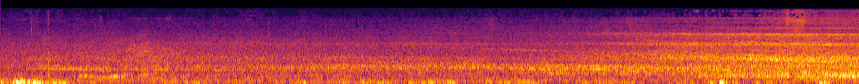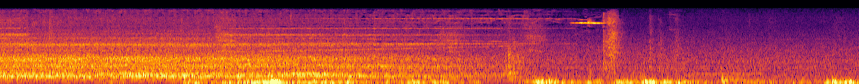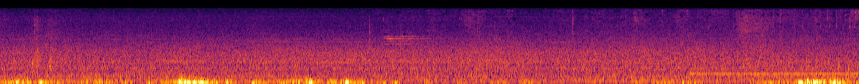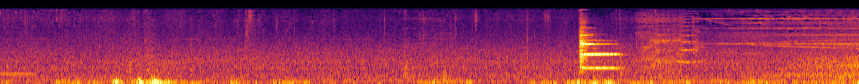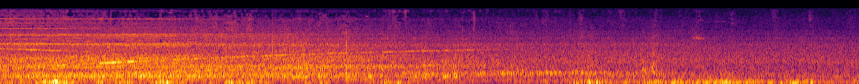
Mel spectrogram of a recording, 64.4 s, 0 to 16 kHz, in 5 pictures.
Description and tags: Dublin's Luas Tram Arriving and Departing
A recording of Dublin's tram, The Luas, approaching and arriving at the station (Dundrum)and then departing some time later.
Recorded on Zoom H6 with X/Y capsule.
Arriving, Bell, Departing, Dublin, Dundrum, Europe, Exterior, Ireland, Luas, Metro, Rail, Train, Tram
